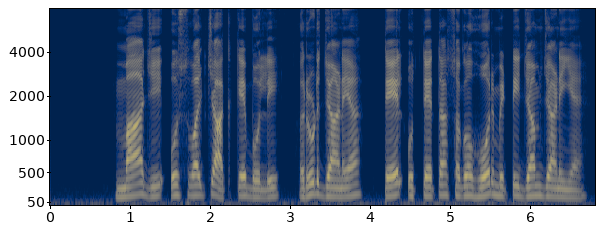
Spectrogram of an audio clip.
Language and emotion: Punjabi, neutral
